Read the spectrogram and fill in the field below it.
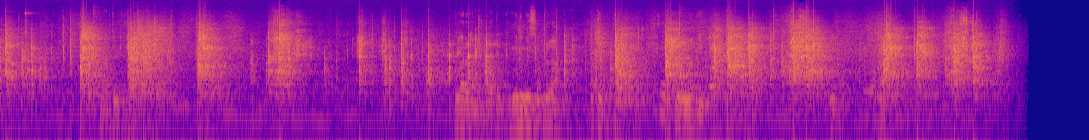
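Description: Threads rustle and click as hands pass yarn through a loom.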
